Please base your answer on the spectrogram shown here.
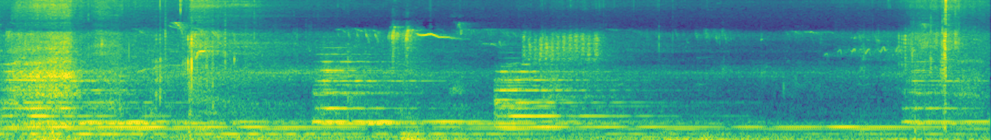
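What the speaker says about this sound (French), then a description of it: "C'était puissant les cloches." Powerful church bells ringing out repeatedly in the village of Chartrettes, France, rich sustained tones overlapping and ringing on, close and loud, with no talking.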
